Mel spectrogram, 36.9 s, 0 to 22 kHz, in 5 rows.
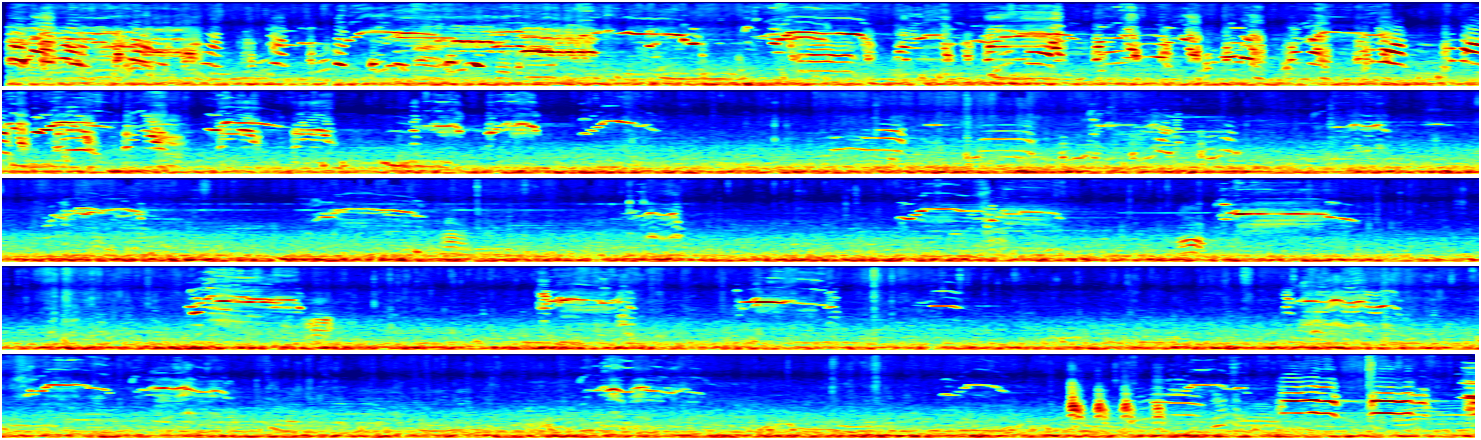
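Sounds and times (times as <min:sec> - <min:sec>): birds chirping: 0:00.0 - 0:10.7.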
